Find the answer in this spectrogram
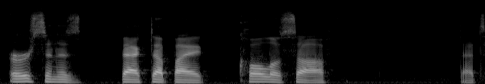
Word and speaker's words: Kolosov: Urson is backed up by Kolosov.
